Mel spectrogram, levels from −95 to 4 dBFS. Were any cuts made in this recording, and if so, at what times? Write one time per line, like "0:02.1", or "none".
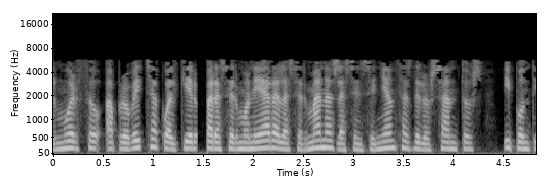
0:01.4
0:02.8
